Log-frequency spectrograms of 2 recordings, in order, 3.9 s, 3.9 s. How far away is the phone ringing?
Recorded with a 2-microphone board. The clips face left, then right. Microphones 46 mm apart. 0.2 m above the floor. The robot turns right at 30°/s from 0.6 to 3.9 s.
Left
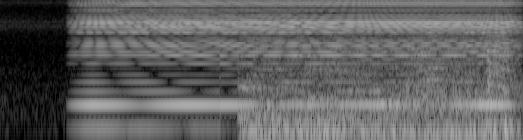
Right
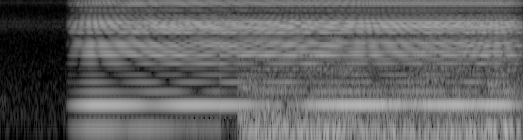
No phone ringing in this recording.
